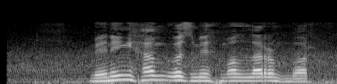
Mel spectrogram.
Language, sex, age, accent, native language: Uzbek, male, 18-24, Farg'ona, Uzbek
